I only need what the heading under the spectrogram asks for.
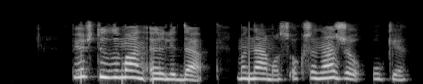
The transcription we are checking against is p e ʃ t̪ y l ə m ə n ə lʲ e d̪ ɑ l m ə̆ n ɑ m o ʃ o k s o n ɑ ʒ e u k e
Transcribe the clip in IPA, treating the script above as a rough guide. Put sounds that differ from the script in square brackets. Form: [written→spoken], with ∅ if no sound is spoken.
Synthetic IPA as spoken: p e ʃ t̪ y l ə m [ə→ɑ] n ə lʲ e d̪ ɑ [l→∅] m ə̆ n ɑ m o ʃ o k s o n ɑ ʒ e u k e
